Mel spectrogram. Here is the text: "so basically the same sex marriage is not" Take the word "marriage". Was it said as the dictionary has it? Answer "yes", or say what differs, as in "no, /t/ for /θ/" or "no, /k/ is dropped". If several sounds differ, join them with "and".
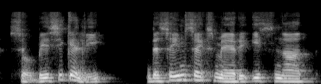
no, /dʒ/ is dropped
